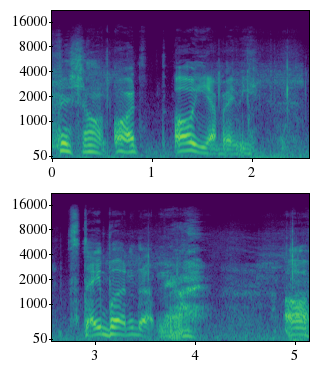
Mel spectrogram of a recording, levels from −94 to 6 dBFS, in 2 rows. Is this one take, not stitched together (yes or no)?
yes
